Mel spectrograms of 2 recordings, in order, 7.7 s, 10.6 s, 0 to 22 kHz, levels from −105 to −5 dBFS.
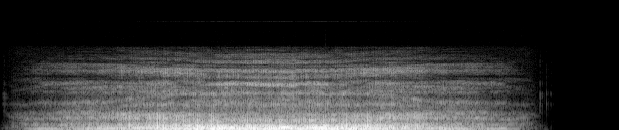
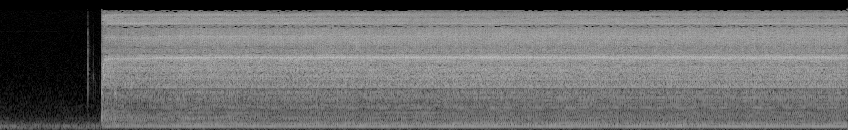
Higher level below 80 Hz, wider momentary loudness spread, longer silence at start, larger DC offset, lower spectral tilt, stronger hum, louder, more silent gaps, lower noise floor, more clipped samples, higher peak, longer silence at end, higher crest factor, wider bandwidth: first, -18 dBFS vs -74 dBFS; first, 18 LU vs 1 LU; second, 0.5 s vs 1.25 s; neither; first, -12.5 dB/octave vs 2 dB/octave; neither; first, -18 LUFS vs -23 LUFS; neither; second, -57 dBFS vs -67 dBFS; neither; first, -2 dBFS vs -10 dBFS; first, 1.45 s vs 0 s; about the same, 14 dB vs 16 dB; second, 3.3 kHz vs 16 kHz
